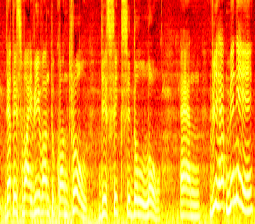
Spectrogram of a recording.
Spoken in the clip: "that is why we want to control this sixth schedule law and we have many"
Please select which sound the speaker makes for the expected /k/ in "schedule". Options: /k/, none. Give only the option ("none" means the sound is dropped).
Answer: none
